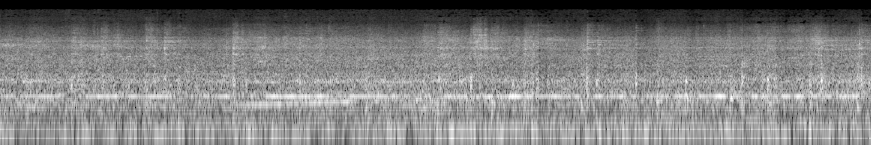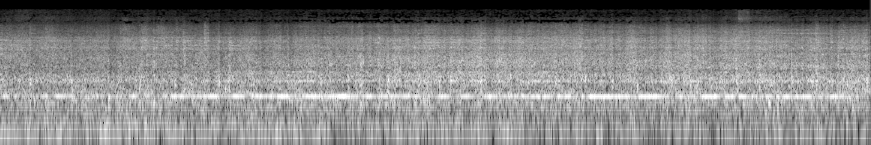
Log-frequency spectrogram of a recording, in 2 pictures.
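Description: TGV high-speed trainset rolling slowly through the station: a steady running noise with a held low hum, growing a little louder as the power car comes level near the end.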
